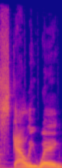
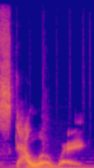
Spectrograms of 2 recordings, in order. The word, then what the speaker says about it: scalawag: Not Scallywag, but Scalawag.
